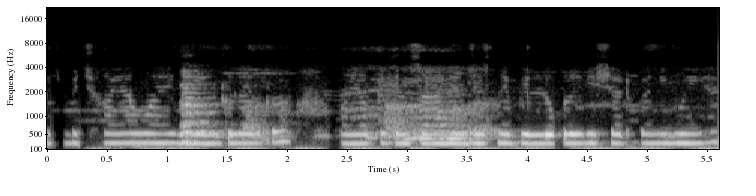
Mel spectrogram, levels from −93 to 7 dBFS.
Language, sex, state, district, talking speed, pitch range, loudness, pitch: Hindi, female, Haryana, Charkhi Dadri, 225 wpm, 250-255 Hz, -16 LUFS, 255 Hz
